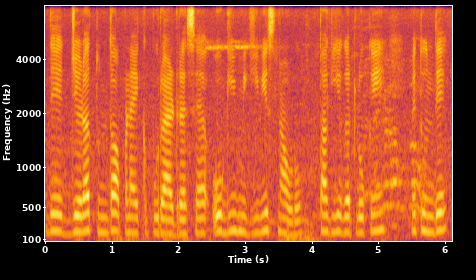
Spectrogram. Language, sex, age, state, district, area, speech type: Dogri, female, 18-30, Jammu and Kashmir, Reasi, rural, spontaneous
